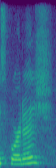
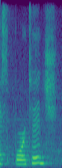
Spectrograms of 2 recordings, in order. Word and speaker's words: Sportage: We pronounce it French Canadian sportage. We say sportage and you guys say Sportage.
